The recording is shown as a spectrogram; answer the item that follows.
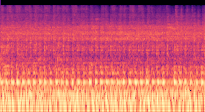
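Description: Live death metal band playing loud: drums and distorted guitars in a dense, fast-pulsing wall of sound over a repeated low note.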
